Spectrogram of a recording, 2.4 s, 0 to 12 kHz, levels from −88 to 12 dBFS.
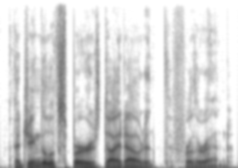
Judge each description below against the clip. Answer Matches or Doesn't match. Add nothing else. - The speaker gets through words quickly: Matches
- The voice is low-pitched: Matches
